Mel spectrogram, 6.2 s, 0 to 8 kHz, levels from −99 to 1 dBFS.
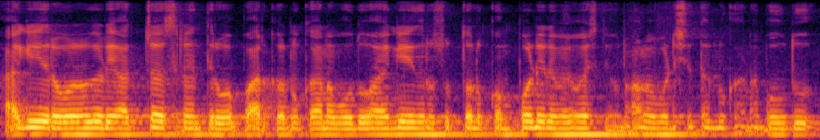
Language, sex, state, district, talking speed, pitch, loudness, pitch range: Kannada, male, Karnataka, Koppal, 125 wpm, 130 Hz, -13 LUFS, 125-135 Hz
